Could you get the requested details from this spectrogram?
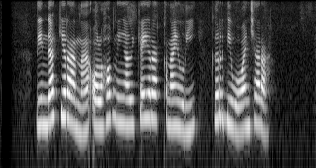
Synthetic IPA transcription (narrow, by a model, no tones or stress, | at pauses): lindakiɾanaʔɔlɔɦɔk̚niŋalikaiɾaknajli | kɨrdiwawaɲt͡ʃaɾa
